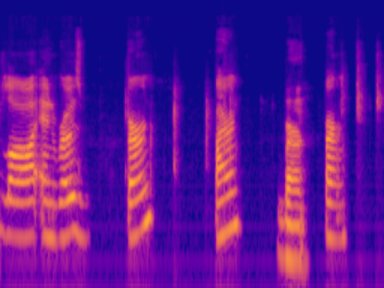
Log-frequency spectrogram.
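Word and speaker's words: Byrne: Melissa McCarthy Jude Law and Rose Burn Barn burn burn said it right the first time Samm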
